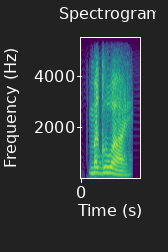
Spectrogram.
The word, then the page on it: maguey: Indian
